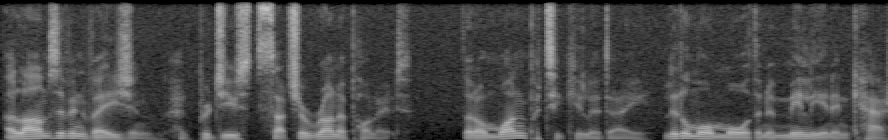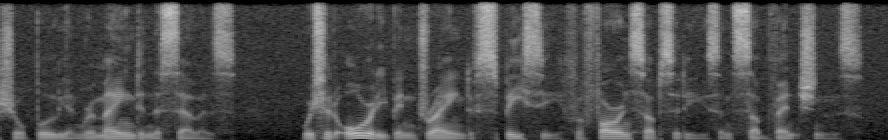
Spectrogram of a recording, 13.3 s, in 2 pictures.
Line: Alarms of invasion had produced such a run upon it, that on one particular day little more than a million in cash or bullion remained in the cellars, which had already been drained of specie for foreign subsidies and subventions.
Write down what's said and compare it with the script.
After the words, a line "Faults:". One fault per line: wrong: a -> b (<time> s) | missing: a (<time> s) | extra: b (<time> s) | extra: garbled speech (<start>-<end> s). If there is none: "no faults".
Alarms of invasion had produced such a run upon it, that on one particular day little more more than a million in cash or bullion remained in the cellars, which had already been drained of specie for foreign subsidies and subventions.
Faults:
extra: more (5.3 s)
